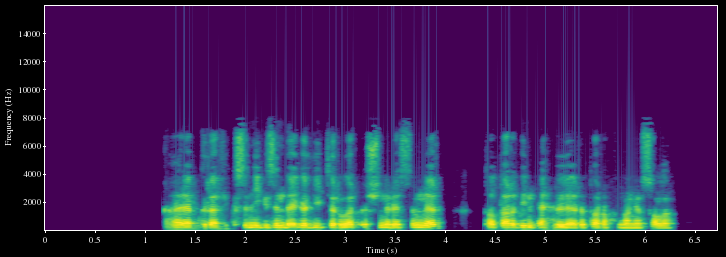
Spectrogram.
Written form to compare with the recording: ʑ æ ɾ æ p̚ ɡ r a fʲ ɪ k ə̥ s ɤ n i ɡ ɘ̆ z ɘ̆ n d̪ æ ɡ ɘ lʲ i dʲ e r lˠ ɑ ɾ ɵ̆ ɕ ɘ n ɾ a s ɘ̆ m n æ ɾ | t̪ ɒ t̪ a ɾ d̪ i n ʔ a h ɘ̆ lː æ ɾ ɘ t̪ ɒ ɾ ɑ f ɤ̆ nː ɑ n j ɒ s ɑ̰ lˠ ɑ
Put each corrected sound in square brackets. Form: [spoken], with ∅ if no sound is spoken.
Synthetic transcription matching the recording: [ʁ] æ ɾ æ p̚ ɡ r a fʲ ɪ k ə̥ s ɤ n i ɡ ɘ̆ z ɘ̆ n d̪ æ ɡ ɘ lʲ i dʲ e r lˠ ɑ ɾ ɵ̆ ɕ ɘ n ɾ [æ] s ɘ̆ m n æ ɾ | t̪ ɒ t̪ [ɑ] ɾ d̪ i n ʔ [æ] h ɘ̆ lː æ ɾ ɘ t̪ ɒ ɾ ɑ f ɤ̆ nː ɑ n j ɒ s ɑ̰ lˠ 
